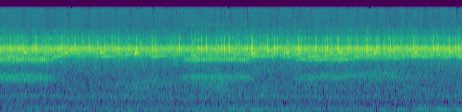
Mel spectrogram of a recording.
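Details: Tree frogs calling at night in a North Carolina backwoods swamp: steady trills of one to two seconds, each with a fainter higher overtone, repeat over a dense, constant high-pitched chorus, with a low steady hum beneath.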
